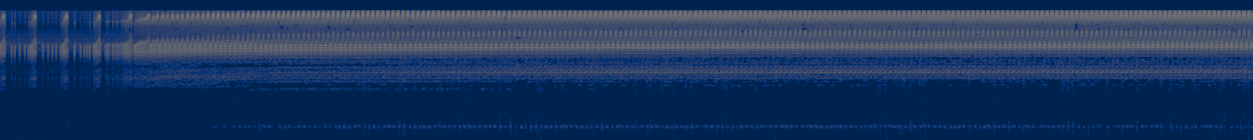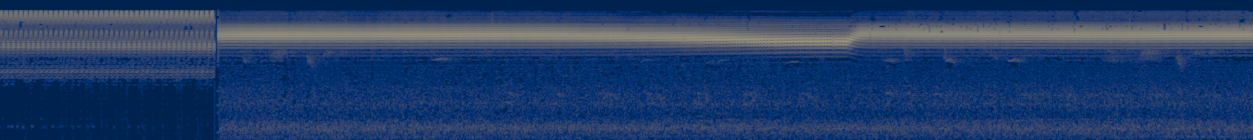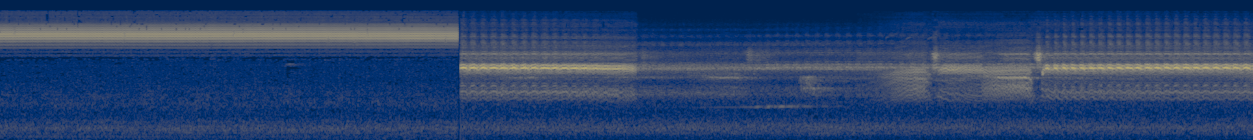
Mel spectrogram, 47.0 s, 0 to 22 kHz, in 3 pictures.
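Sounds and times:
cicada dense high buzzing: 0.0s - 46.9s
cicada wavering high buzz: 0.0s - 46.9s
pulsing cicada call: 0.0s - 46.9s.

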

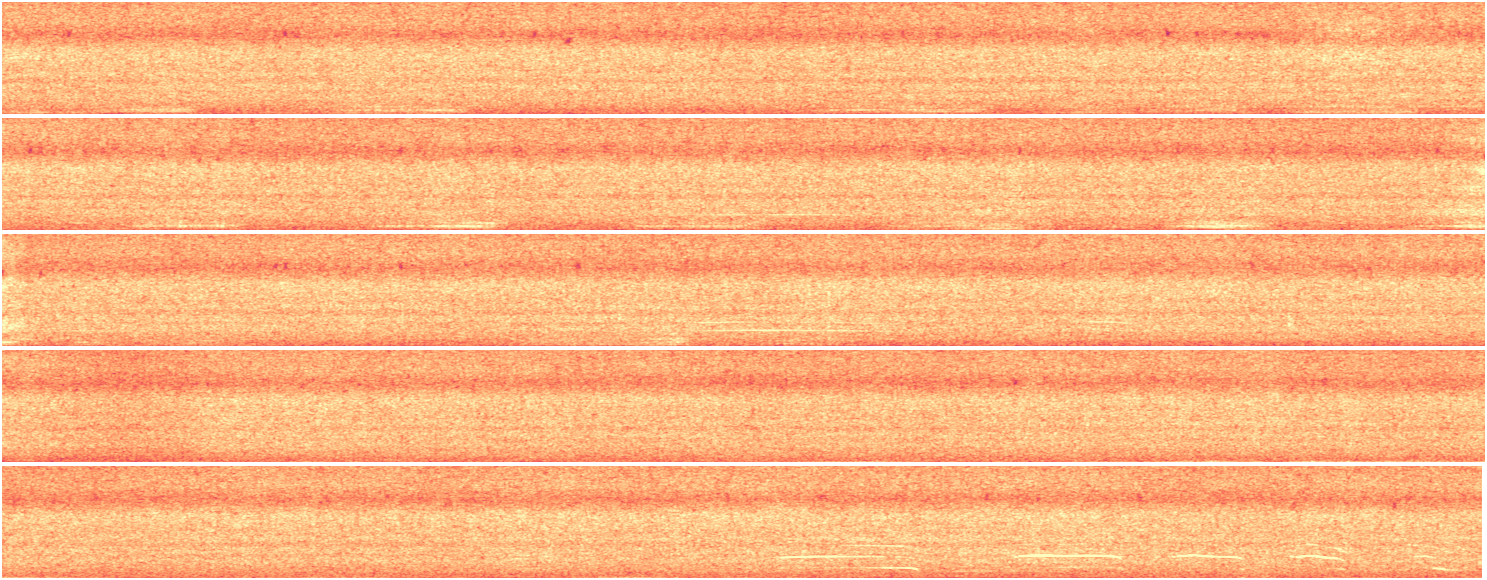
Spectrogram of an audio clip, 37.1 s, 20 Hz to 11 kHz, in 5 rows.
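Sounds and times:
waterfall and rapids rushing: 0.0s - 37.0s
faint short high calls: 33.5s - 37.0s.

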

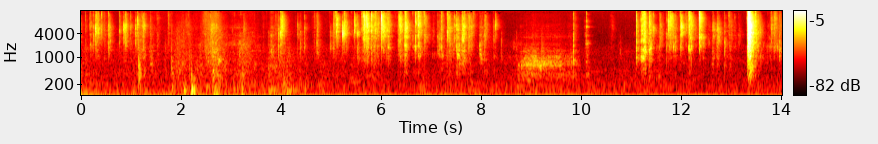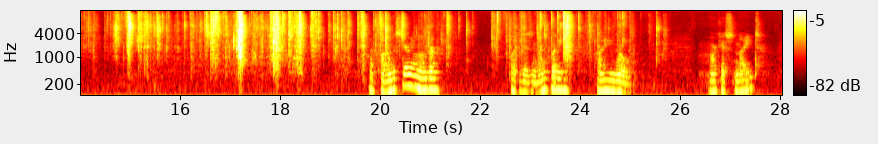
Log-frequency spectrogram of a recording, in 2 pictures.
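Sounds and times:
sharp wrapper crack: 0.0s - 1.6s, 3.9s - 8.5s, 11.1s - 25.8s
wrapper crinkling: 0.0s - 1.8s, 3.8s - 8.5s, 11.1s - 25.8s.

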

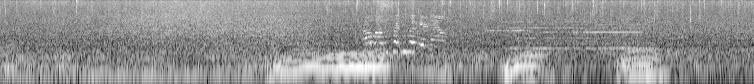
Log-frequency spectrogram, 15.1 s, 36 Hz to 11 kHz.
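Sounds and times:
heavy rain on street: 0.0s - 15.0s
short low-pitched sound: 9.8s - 13.6s.

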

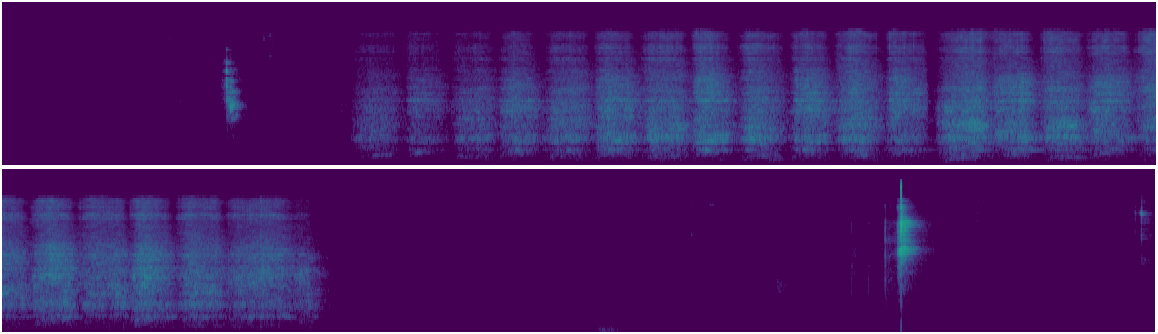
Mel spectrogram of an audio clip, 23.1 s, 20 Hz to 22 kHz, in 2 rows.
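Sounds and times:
file rasping on steel: 3.5s - 14.8s.

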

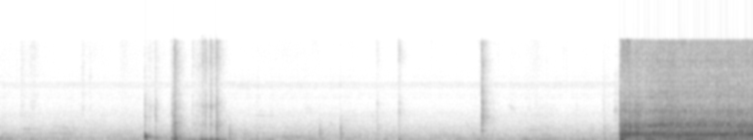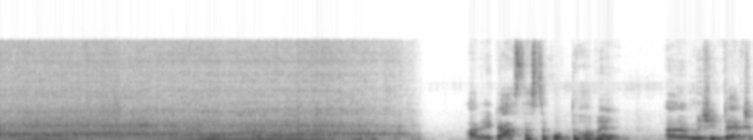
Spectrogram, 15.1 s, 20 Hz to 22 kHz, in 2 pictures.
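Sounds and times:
electric blender running: 6.2s - 11.8s.

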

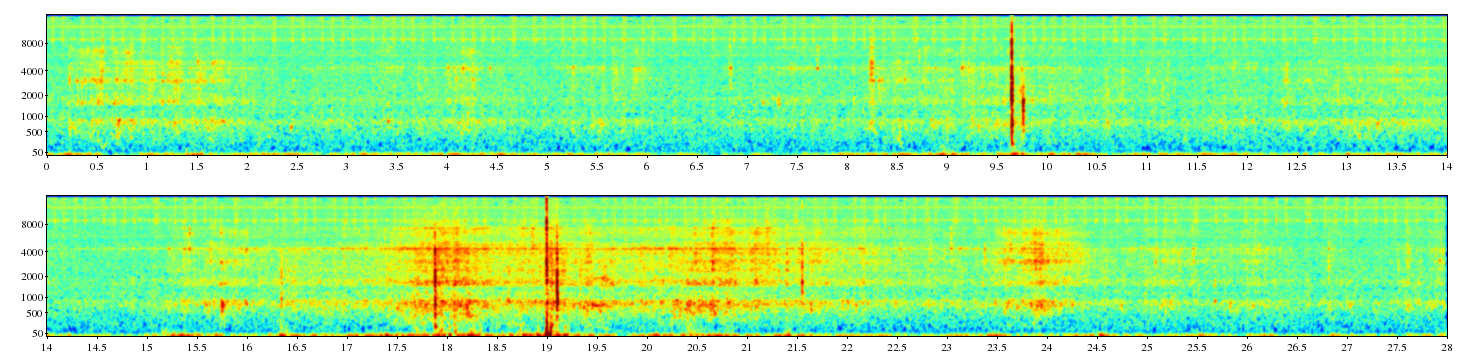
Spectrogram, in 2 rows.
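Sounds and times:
creek water rushing and splashing: 15.5s - 25.8s.

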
